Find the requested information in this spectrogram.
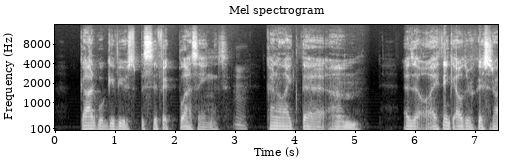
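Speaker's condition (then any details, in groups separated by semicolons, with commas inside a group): ALS; affects hand function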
